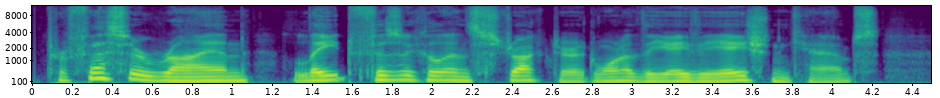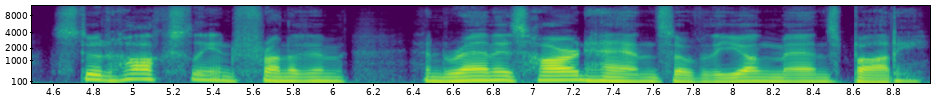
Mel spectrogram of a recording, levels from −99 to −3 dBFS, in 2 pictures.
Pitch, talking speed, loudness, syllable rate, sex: 130 Hz, 180 wpm, -19 LUFS, 4.9 syllables/s, male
